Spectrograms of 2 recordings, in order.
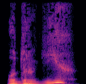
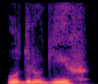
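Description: First: "других" rising sharply at the end; puzzled echo question. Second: Put-on higher childlike exclamation, a touch thrilled; half-joyful, half-frightened exclamation. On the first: Ivana asks the girls back, questioning rise on "других". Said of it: "переспросила Ивана". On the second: Girls share a secret, half gleeful and half scared. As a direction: blurt it like children sharing a secret. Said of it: "воскликнули девочки полурадостно, полуиспуганно". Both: A narrator's reading.

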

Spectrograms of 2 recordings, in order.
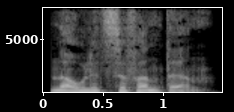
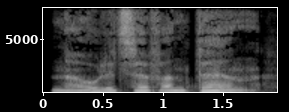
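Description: First: Said in the usual way. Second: Choked, slow and softer; strangled voice. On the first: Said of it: "продолжал Вильфор сдавленным голосом". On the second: A narrator's reading. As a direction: force the words through a tight throat. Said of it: "сдавленным голосом". (сдавленным голосом)

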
